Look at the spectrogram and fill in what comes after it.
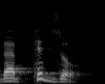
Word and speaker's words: baptizo: So the word baptize or baptism is the Greek word baptizo. Phonetically, you pronounce it baptizo.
